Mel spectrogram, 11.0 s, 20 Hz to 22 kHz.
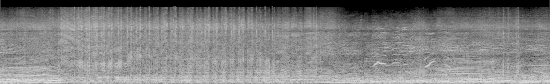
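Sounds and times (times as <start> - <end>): motorcycle engine at high revs: 0.0 - 7.1.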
